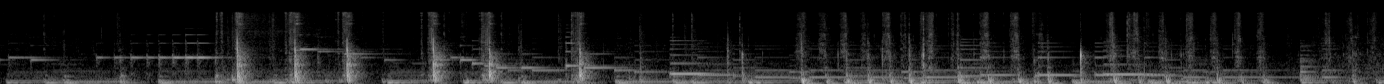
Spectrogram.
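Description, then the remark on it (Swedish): A knife chops peeled onion and carrot into pieces on a cutting board in an uneven run of sharp thuds, with a soft tonal hum in the background and no voices. “Skala lök och morot, skär i bitar.”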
